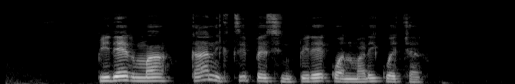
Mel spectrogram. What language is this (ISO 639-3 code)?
pua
